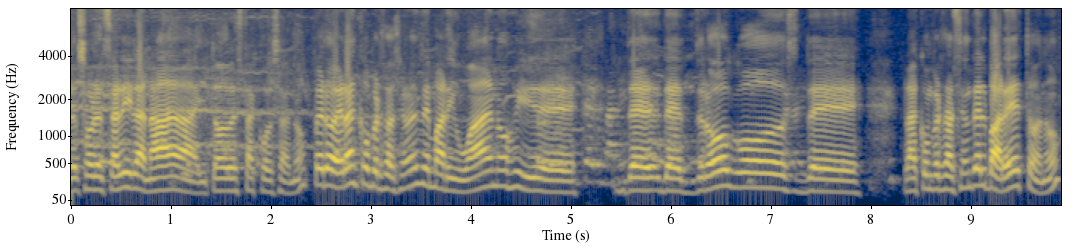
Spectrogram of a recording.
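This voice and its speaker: With music playing underneath, a man's fairly high voice moves fairly slowly, its pitch varying in an ordinary way. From Colombia, Cali. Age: 60s. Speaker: painter. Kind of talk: interview. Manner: halting.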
